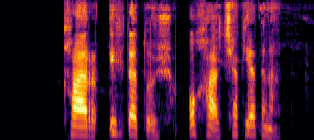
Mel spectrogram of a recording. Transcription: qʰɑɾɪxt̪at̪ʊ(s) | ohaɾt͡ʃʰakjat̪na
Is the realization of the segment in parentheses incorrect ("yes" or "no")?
yes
